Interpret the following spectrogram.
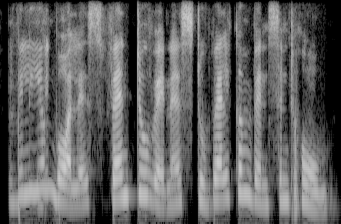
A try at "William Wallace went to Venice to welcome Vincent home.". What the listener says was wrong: Just be careful with went. Make sure it's a W. You said vent. William Wallace went to Venice. Yes, went.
